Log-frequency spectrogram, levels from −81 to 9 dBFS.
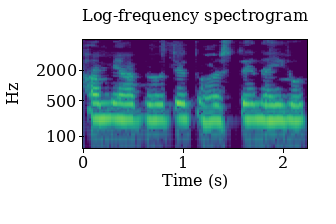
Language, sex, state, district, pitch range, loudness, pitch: Hindi, male, Uttar Pradesh, Gorakhpur, 205-220 Hz, -19 LUFS, 210 Hz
